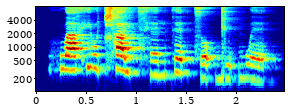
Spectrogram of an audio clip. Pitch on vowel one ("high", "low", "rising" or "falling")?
high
